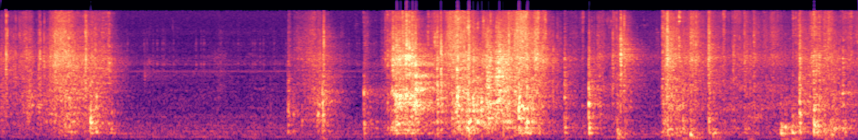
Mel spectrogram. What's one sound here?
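Cardboard rustles and scrapes as a box is handled.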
